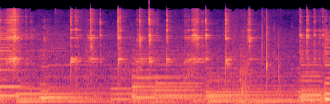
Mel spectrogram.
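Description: Instrumental background music: a melody of held notes with many sharp, bright clinks mixed in.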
